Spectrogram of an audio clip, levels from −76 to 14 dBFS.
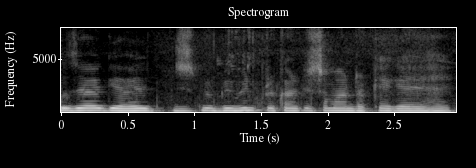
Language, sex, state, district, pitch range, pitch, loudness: Hindi, female, Maharashtra, Mumbai Suburban, 190-210 Hz, 205 Hz, -15 LUFS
